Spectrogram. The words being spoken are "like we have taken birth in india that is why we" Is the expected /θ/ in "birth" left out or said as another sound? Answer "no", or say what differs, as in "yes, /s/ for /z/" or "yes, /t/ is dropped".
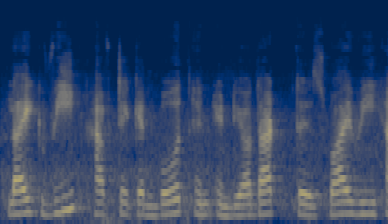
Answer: yes, /t/ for /θ/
